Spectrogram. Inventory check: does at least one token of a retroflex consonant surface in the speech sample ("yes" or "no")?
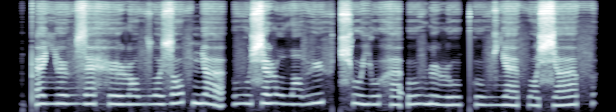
yes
